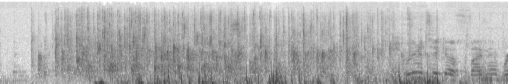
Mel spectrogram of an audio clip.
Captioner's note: applause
